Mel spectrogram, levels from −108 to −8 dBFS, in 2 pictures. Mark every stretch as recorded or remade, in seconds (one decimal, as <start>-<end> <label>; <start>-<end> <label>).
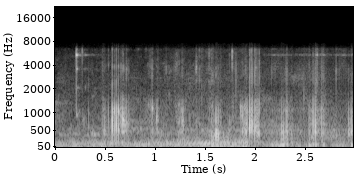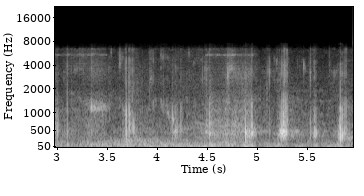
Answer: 0.0-2.1 recorded; 2.1-3.5 remade; 3.5-4.5 recorded; 4.5-5.0 remade; 5.0-6.0 recorded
